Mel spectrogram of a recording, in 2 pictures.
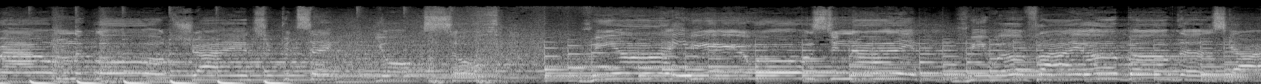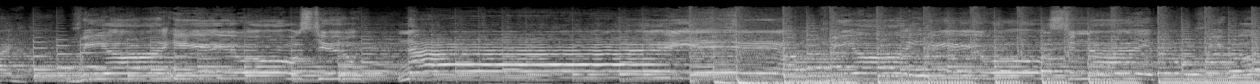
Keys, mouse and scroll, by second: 1.1-1.4 scroll down 1, 1.4-3.1 right drag, 3.1 scroll down 1, 3.5 click, 3.7 scroll down 1, 5.0 right click, 5.9-7.2 shift+drag, 7.2 right click, 7.7 scroll up 1, 8.0 right click, 8.9 scroll down 1, 9.3 right click, 9.8-10.7 scroll up 1, 10.7 click, 13.3 right click, 14.5 ctrl+z, 16.1-17.0 typing, 17.1 right click, 18.1-18.8 scroll down 1, 19.3 scroll up 1, 19.4 click, 19.8 shift+click, 20.0 right click, 20.7 shift+click, 21.4-21.8 scroll down 1, 21.8 click, 22.4 scroll down 1, 22.6 right click, 23.6-23.9 scroll down 1, 24.3-24.7 scroll, 24.3 click, 24.7 scroll up 1, 24.8 right click.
